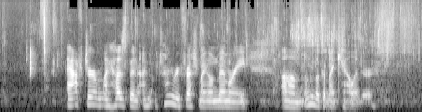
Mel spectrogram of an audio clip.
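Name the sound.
tap water running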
